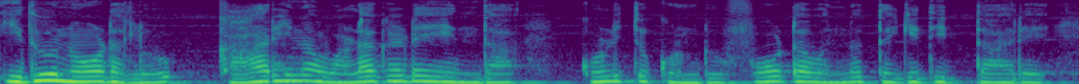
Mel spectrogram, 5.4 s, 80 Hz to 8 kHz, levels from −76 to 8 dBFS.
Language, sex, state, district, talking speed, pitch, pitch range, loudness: Kannada, male, Karnataka, Bangalore, 80 wpm, 165 Hz, 150-180 Hz, -16 LUFS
